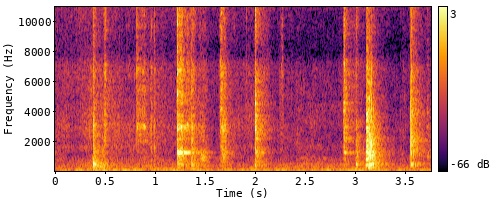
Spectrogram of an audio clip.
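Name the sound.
sautéing onion, potato, tomato and chilli in a pan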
